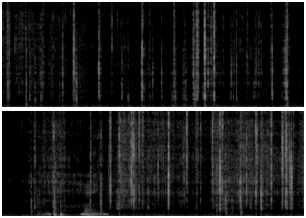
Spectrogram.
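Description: Bubble wrap crinkling and crackling as it is pulled off nail polish bottles by hand, in many irregular sharp crackles.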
